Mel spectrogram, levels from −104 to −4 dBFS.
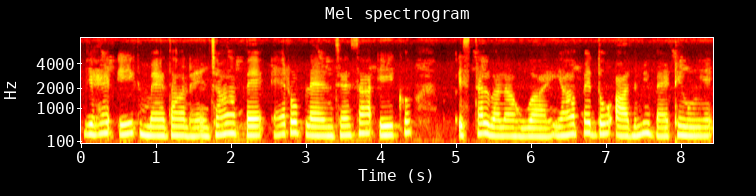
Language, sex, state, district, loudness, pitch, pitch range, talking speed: Hindi, female, Bihar, Lakhisarai, -15 LUFS, 215 Hz, 200-245 Hz, 140 wpm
